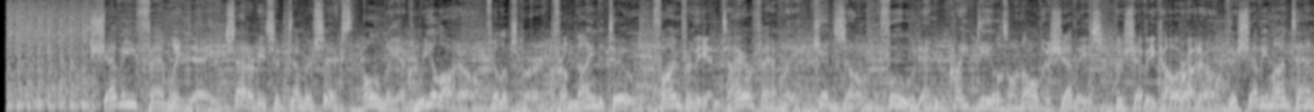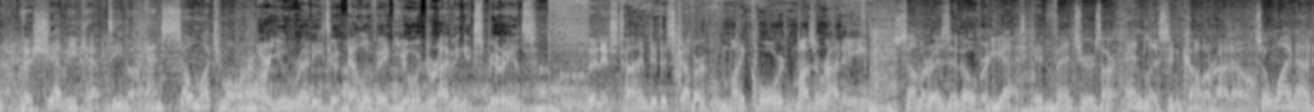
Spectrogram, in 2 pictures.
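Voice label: Car Spots, Male Commercials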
